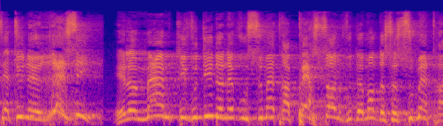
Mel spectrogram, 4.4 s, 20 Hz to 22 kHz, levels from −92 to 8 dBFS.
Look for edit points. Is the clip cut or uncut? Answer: cut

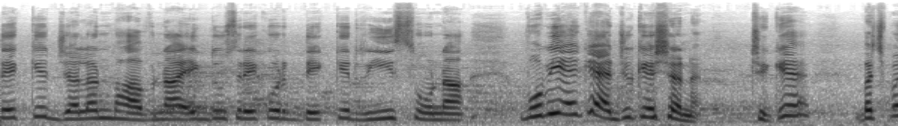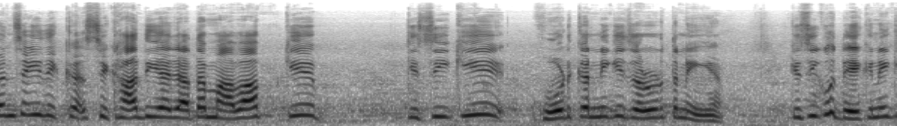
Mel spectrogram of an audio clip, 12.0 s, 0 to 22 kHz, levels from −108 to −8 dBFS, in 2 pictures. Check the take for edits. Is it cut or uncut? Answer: uncut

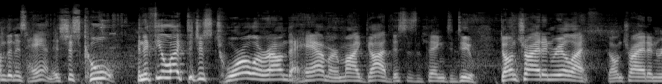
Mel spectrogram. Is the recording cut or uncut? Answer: cut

